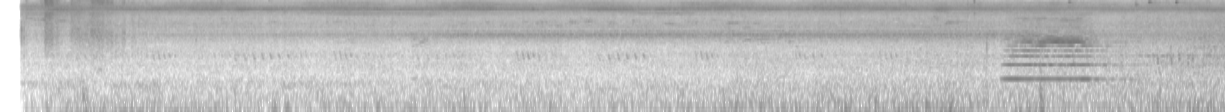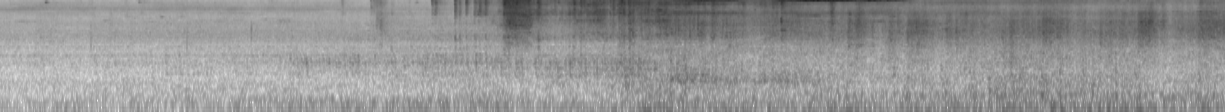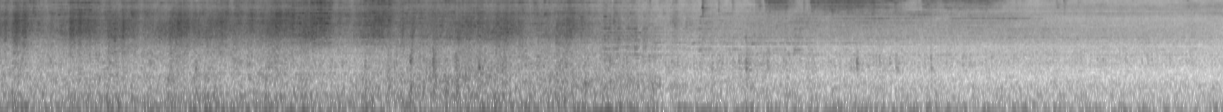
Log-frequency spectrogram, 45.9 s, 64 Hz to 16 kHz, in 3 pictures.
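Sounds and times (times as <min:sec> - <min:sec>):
train horn blast: 0:12.5 - 0:14.4
train wheels clattering on rails: 0:13.6 - 0:44.8.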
